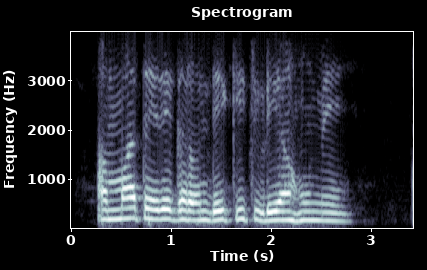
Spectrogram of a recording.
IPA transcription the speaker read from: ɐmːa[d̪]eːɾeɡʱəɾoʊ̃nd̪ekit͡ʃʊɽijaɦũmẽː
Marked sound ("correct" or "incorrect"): incorrect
